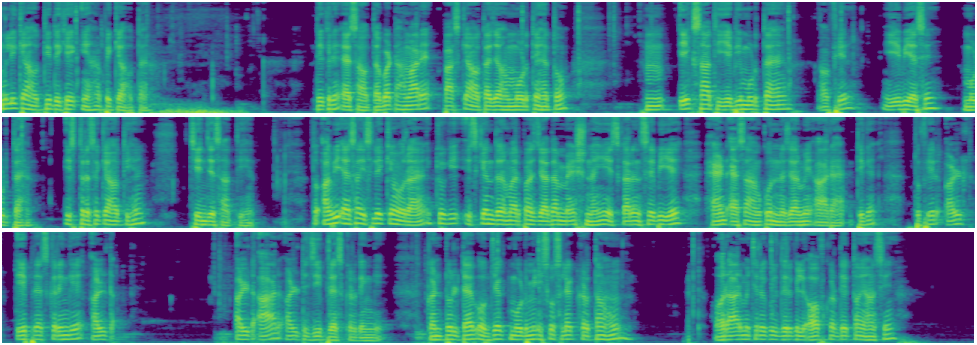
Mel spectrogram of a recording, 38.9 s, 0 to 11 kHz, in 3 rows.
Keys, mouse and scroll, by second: 0.9 click, 1.3 KP_1, 1.6-1.9 scroll down 1, 2.0-3.1 shift+middle drag, 3.1 r, 7.6 drag, 7.9-8.3 scroll up 4, 8.3 shift+middle click, 9.1 r, 11.1 click, 11.3 r, 13.5-15.8 middle drag, 15.8 KP_1, 16.3-16.7 scroll up 5, 16.7-18.4 shift+middle drag, 18.4 scroll down 1, 18.7-20.9 shift+middle drag, 20.9-21.4 scroll down 1, 21.4-24.1 shift+middle drag, 24.1-24.4 scroll down 1, 24.4-25.4 shift+middle drag, 25.4 a, 26.1 a, 27.0 alt+e, 29.4 alt+r, 29.9 alt+g, 30.1 click, 31.5 ctrl+Tab, 32.4 click, 32.9 click, 36.1 click.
